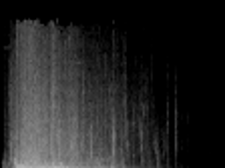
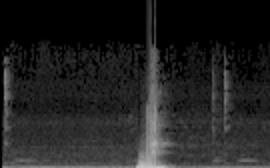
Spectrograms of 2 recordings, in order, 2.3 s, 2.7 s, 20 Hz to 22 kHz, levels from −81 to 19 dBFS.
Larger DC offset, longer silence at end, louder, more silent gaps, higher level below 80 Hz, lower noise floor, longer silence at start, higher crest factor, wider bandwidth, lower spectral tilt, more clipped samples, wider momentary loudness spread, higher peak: neither; about the same, 1 s vs 0.95 s; second, -17 LUFS vs -11 LUFS; neither; first, -26 dBFS vs -36 dBFS; first, -71 dBFS vs -34 dBFS; about the same, 0.1 s vs 0.05 s; about the same, 18 dB vs 16 dB; first, 19.5 kHz vs 16 kHz; about the same, -4.5 dB/octave vs -5.5 dB/octave; neither; second, 20 LU vs 26 LU; about the same, -2 dBFS vs 0 dBFS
